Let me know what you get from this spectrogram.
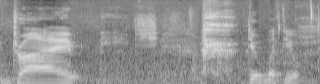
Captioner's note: whispers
